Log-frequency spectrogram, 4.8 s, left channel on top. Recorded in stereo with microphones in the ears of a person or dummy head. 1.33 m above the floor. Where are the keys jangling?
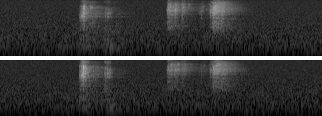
30° right (ahead or behind), 2.5 m.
